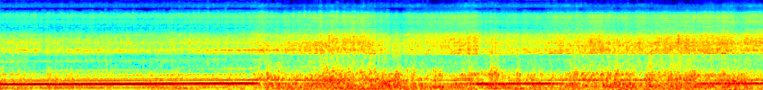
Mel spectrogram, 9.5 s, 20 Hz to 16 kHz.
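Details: Yamaha RD350 two-stroke ridden home under load: loud drone that stutters and drops out irregularly, one cylinder cutting in and out; heavy misfire.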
